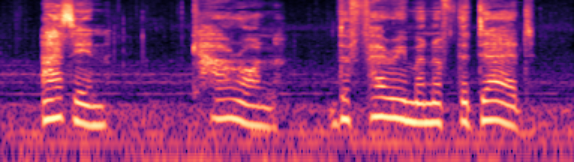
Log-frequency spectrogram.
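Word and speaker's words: Charon: it's just as you described it only your pronunciation is a little off the name you heard wasn't Karen it was c h a r o n as in karon the Fairman of the dead that's the plat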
